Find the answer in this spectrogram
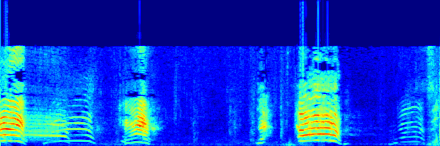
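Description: Boys' voices imitating animal cries: a string of short wailing calls, each rising and falling in pitch, with a longer, loud call near the end.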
